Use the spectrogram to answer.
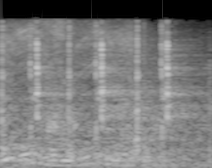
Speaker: So, that click is the relay on my controller at full throttle.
